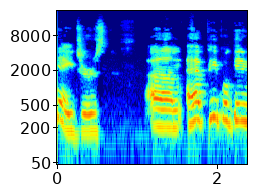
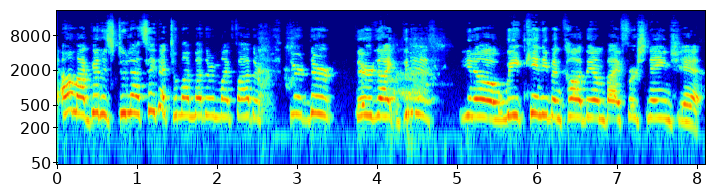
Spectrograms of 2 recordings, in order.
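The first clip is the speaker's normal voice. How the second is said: high-pitched scandalized friends; mock alarm; 5 semitones higher than usual. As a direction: imitate friends urgently warning her off, pitched up. Acting out alarmed German friends.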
